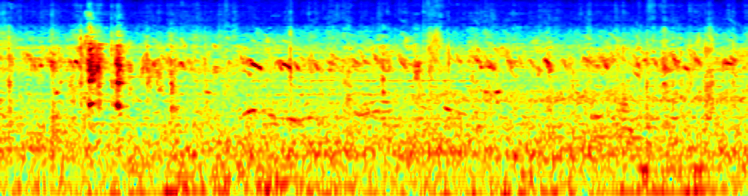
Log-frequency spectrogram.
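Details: Chickens on a farm, several birds clucking in a busy overlapping chorus of short clucks and chatter, with a few louder calls early on and steady background noise throughout.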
